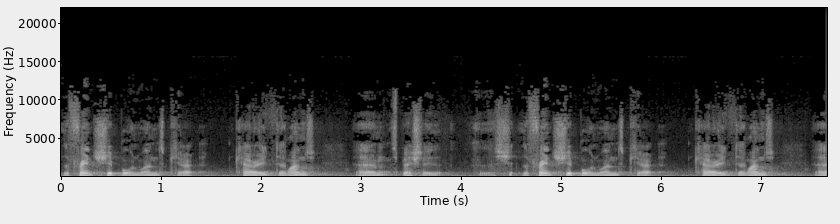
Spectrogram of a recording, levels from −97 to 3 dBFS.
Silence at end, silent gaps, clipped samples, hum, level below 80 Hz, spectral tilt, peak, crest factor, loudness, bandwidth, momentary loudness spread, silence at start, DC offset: 0 s; none; under 0.1%; none; -50 dBFS; -5 dB/octave; -10 dBFS; 20 dB; -29 LUFS; 12.5 kHz; 16 LU; 0 s; under 0.1%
